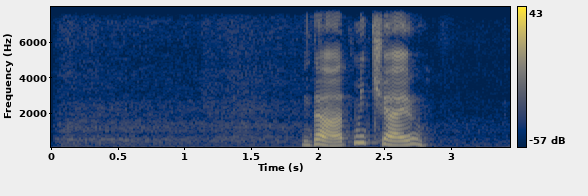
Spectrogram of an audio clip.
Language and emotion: Russian, positive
